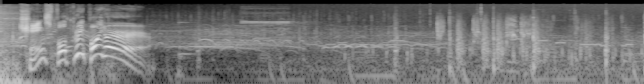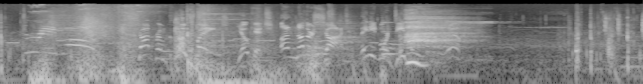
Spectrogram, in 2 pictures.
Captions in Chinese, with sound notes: Chance for three pointer （長嘆一聲）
